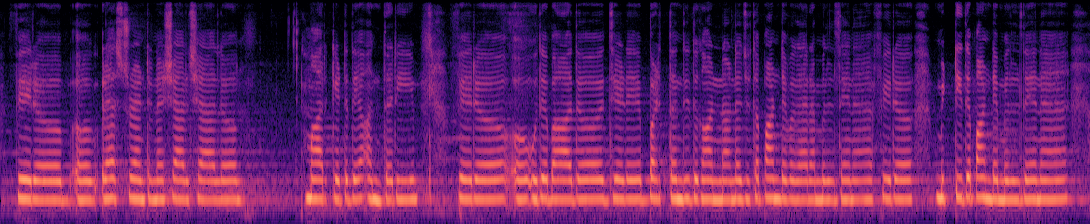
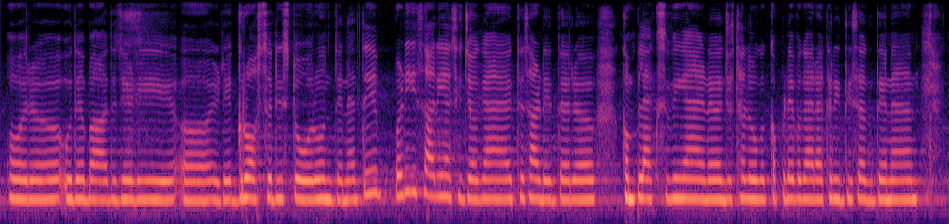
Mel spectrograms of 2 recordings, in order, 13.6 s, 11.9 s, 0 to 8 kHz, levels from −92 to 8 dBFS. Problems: constant background noise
